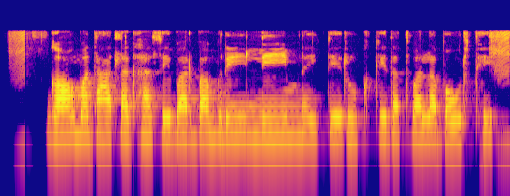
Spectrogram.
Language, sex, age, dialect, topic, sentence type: Chhattisgarhi, female, 18-24, Western/Budati/Khatahi, agriculture, statement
